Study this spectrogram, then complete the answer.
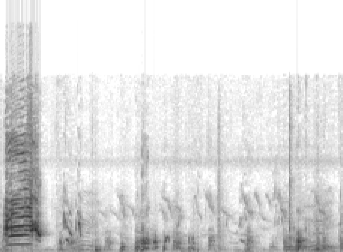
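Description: Hens cluck and murmur close by in scattered bursts, opening with a loud shrill squawk, with soft rustling between the calls.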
